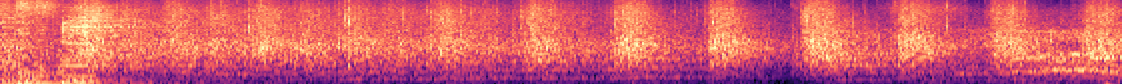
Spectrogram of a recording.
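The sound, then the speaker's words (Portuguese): A church audience claps in praise of Jesus, with sustained, loud applause that pulses in a steady rhythm from start to finish. “Palmas pra Jesus. Palmas pra Jesus. Palmas pro Senhor. Você, palma.”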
